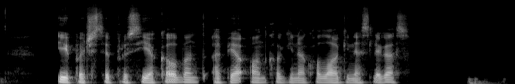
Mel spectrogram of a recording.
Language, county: Lithuanian, Vilnius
